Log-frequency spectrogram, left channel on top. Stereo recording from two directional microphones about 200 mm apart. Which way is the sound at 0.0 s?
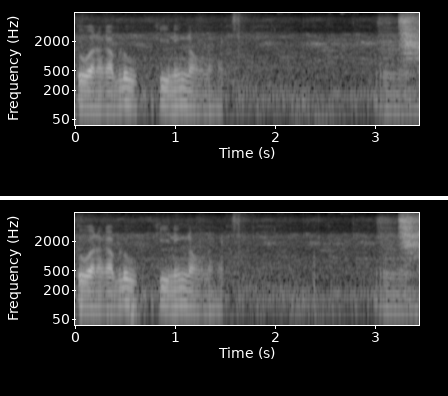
Centre (ahead or behind).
